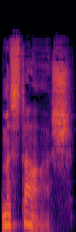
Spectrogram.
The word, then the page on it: moustache: British English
